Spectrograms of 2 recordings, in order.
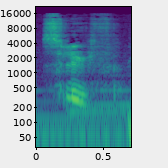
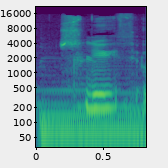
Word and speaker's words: sleuth: Let's see how it's pronounced. – Sleuth. – Sleuth. Ooh, there we go.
